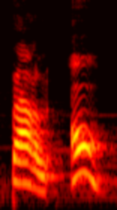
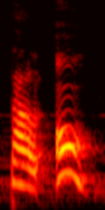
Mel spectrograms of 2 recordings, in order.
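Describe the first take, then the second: The two takes are said the same way.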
